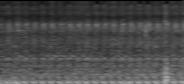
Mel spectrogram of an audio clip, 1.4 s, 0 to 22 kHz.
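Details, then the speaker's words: 2016 Piaggio Medley 125 scooter warming up at idle: lumpy single-cylinder idle that almost dies, with an occasional odd brief clack; engine tends to stall, owner suspects spark plug or injector; intermittent abnormal idle noise. "see there all it will almost uh almost die and sometimes it has like uh this noise and like"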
